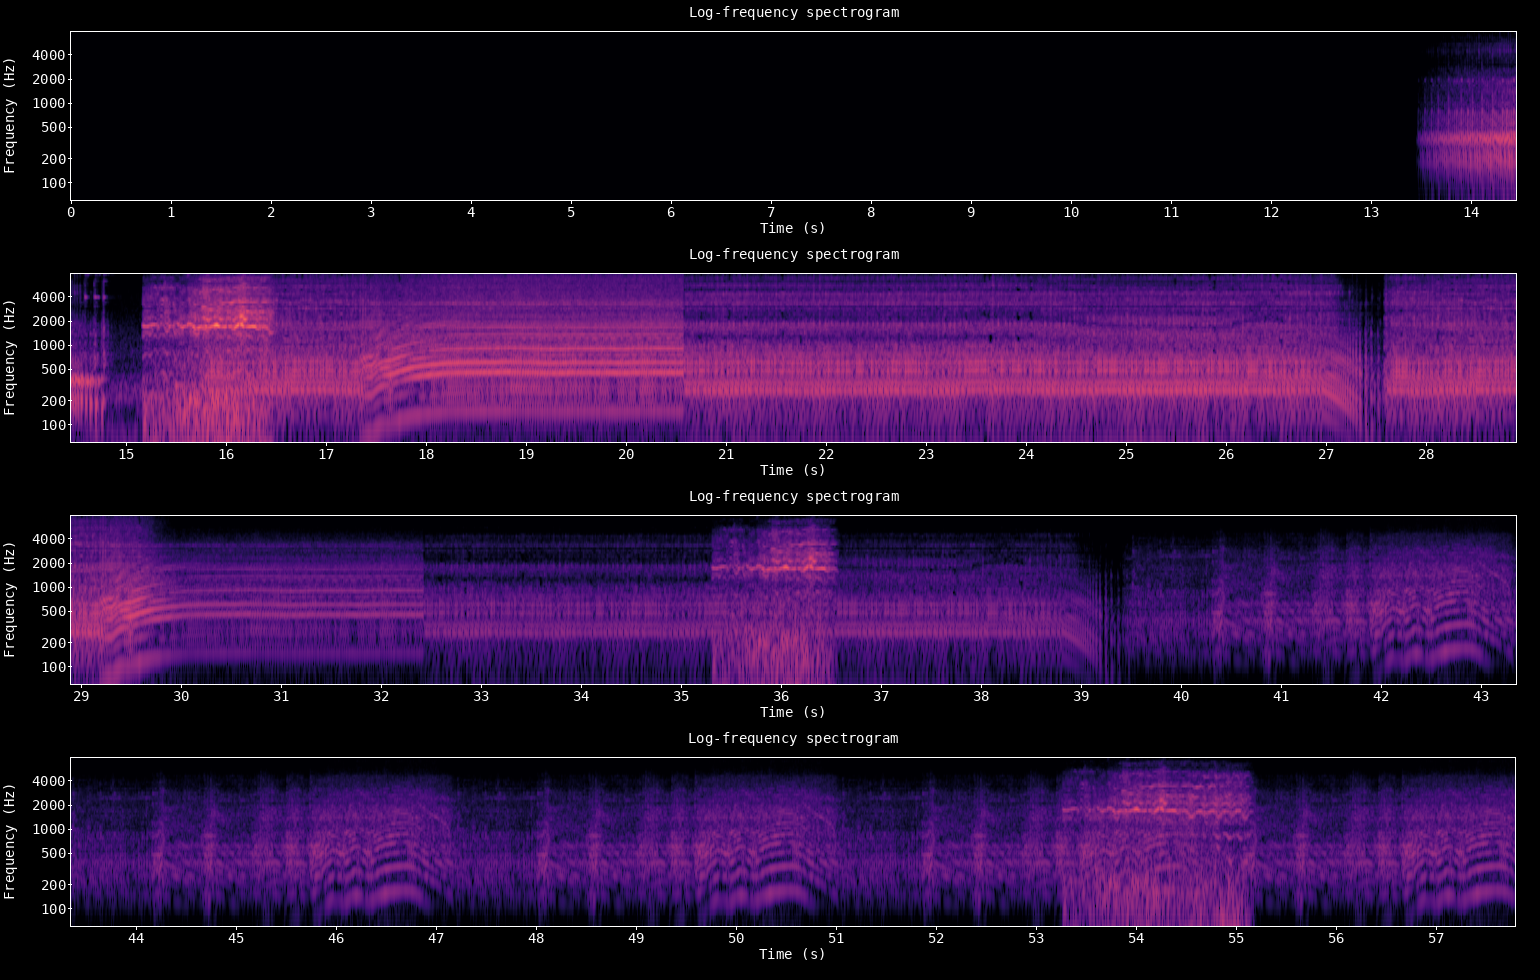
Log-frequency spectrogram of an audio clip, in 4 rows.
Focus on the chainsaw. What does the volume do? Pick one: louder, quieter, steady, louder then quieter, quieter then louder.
quieter.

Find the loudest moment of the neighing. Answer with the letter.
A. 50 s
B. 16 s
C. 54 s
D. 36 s
B.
